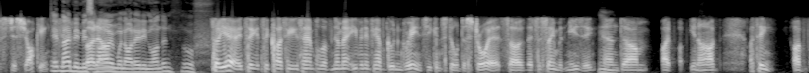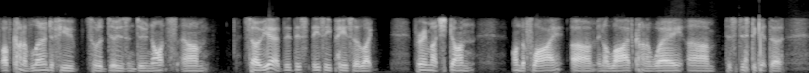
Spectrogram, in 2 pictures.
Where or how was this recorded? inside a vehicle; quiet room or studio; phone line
phone line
